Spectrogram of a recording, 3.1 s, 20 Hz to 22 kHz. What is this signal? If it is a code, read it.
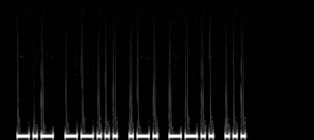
Morse code, heard as a keyed tone, about 30 wpm, 700 Hz. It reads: K7RZS
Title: USA Call Signs - 5 Characters - Repeated 3x - 30wpm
